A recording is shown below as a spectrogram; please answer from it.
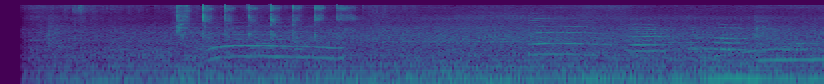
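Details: A disabled stray cat asking for food: a few thin, drawn-out meows, some rising then falling, over a steady low hum, with a short burst of clicking or tapping early on.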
